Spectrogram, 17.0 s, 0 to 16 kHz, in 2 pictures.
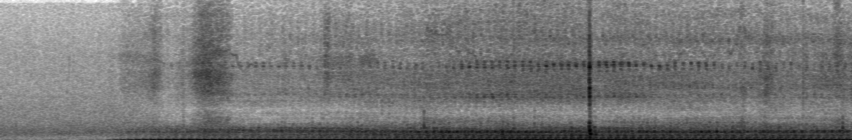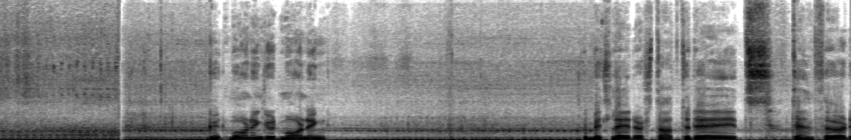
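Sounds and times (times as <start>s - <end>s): motorcycle engine idling: 1.1s - 17.0s.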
